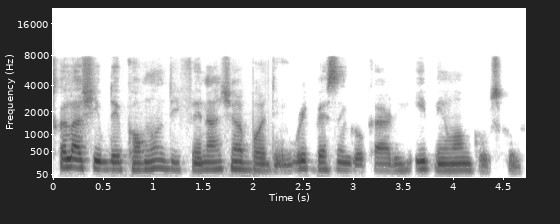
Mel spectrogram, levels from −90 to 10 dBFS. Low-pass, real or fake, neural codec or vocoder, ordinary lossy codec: none; fake; codec, 16 kHz, 1 kbps, X-Codec, HuBERT features, trained on LibriSpeech; none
